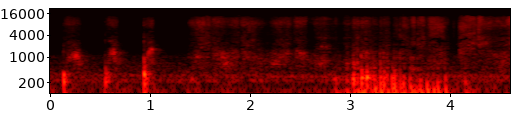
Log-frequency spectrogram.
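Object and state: Solid wooden tabletop.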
